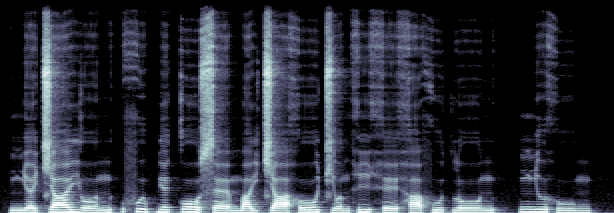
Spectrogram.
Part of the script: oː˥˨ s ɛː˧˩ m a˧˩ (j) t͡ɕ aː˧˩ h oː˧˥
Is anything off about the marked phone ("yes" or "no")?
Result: no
